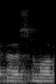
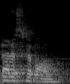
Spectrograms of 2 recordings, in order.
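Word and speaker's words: paracetamol: गई है, उससे पहले पैरासिटामोल होती थी, तो यहाँ पे कहते थे पैरासिटामोल, जबकि इंग्लैंड में उसकी प्रोनाउंसिएशन क्या थी, पैरासीटामोल।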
